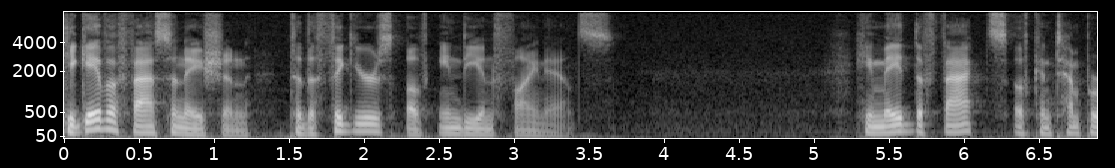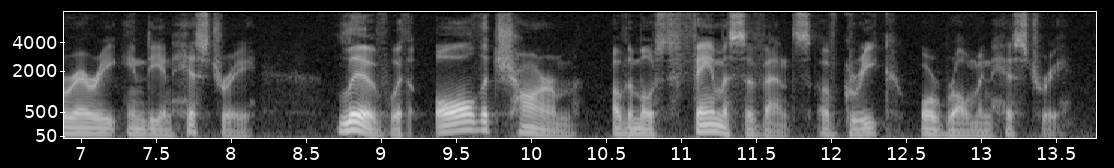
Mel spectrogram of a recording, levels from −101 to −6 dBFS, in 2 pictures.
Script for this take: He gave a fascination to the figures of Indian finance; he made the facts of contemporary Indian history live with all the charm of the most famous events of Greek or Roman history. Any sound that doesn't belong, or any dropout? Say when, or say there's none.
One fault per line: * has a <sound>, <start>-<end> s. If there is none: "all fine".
all fine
